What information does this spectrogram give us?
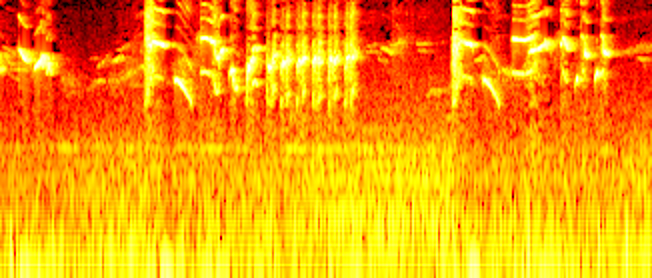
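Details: Oriental magpie-robin lure song to set magpie-robins singing hard, spreading their tails and fighting: a whistled opening, then a dense run of rapid chips and falling slurs, a pause, and more rich warbled whistles.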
